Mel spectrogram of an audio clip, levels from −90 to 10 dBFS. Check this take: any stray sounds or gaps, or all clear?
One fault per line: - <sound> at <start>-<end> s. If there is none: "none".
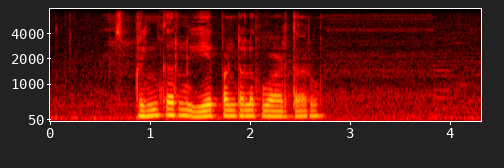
none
